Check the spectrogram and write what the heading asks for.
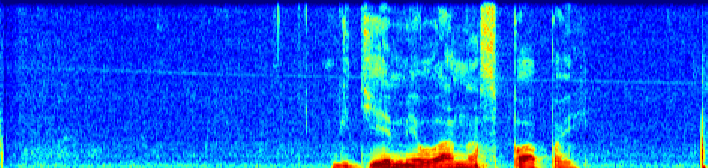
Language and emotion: Russian, neutral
